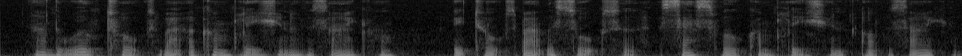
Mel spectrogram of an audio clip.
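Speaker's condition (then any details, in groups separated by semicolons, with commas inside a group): No condition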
